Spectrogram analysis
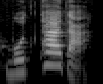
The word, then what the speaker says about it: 못하다: 현상입니다 우리 예문 볼게요 못하다 못에서 받침 시옷이 첫 소리에 오는 자음 히읗을 만나요 그러면 받침 시 옷은 받침소리 디귿으로 발음하고이 받침소리 디귿이 첫소리로 이동을 합니다 그래서 디귿 히읗이 합쳐져서 타로 발음해요 그래서 못하다 못하다라고 발음합니다 세 번째 경우 볼게요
